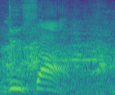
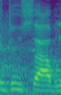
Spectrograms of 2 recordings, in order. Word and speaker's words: DuSable: She said, "You are burning my ears. It's dooa." Da. Do not say Dabble anymore. Da, right?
